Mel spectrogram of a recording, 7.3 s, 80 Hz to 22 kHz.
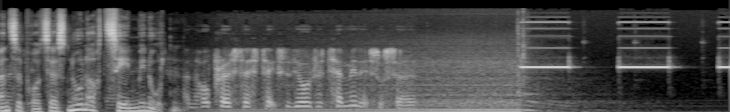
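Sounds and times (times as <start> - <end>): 
speech: 0.0 - 4.5
kitchen microwave oven humming while drying material: 1.9 - 6.4
kitchen microwave oven electronic beeps: 2.1 - 7.2.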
